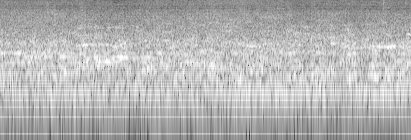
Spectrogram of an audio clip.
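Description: Indistinct crowd chatter over a steady low hum.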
